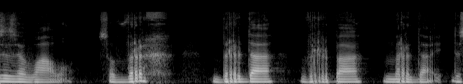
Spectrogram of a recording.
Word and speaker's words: brda: The stress is on still on r.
